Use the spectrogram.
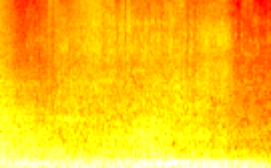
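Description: A fire-spell blast cast with Incendio in Hogwarts Legacy, a sustained roaring burst heavy in low rumble that swells and holds for nearly three seconds, loud and with no talk over it.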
